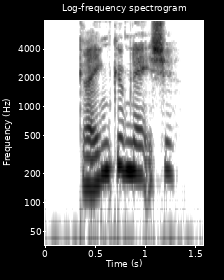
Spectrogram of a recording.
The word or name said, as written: grengymnasium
